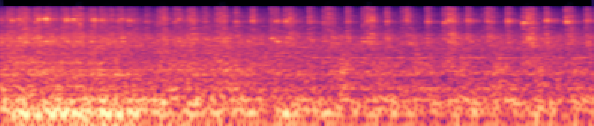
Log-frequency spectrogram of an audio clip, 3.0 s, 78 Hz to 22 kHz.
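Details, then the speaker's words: 1974 Chevrolet Nova, twin-turbo 5.3 L33 LS swap: lumpy uneven idle with deep uneven pulses; starts on front four injectors only, won't run on rear four; owner suspects bad, dirty or plugged injectors. "so if I unplug the front for it won't run I won't start nothing if I unplug the rear for I can start it with just the four front ones"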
